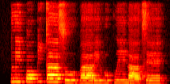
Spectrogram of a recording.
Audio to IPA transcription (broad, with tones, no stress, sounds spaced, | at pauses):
l e˦ k͡p ɔ˦ ɓ i˦ ɡ aː˦ s oː˨ b aː˨ ɾ e˨ β ʊ˨ kʷ eː˦ n aː˨ t͡s ɛ˦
